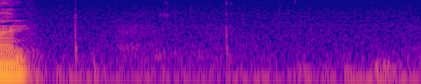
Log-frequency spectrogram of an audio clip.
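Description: Near silence after a man's voice trails off, broken by two faint clicks less than a second apart.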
